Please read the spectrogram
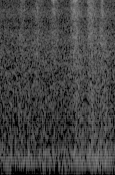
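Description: Near silence: faint scratching of a paintbrush working acrylic paint on a wooden birch panel, a couple of strokes a little stronger near the end.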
